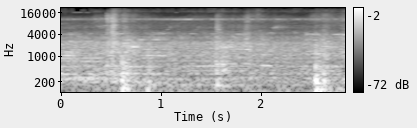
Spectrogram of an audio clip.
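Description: Inside a moving passenger train just departed from Nagarsul, a quiet, steady rumble carries on with a few soft clunks and rattles, and no voices are heard.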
